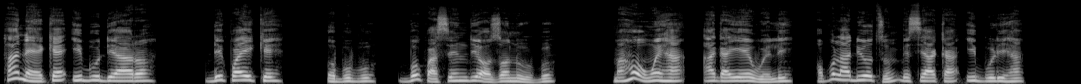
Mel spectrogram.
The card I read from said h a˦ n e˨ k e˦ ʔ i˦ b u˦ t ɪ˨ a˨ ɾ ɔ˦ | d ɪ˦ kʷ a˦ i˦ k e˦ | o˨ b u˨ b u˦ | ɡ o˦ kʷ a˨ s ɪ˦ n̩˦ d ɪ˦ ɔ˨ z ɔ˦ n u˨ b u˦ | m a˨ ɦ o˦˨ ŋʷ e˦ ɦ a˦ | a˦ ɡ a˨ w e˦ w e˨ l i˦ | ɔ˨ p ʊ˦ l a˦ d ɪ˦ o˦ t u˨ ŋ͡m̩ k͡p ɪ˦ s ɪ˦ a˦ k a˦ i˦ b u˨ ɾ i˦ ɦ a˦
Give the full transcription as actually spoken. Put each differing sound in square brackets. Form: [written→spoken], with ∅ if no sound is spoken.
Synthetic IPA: h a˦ n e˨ k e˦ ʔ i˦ b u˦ [t→d] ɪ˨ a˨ ɾ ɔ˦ | d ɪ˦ kʷ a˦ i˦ k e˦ | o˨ b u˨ b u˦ | [ɡ→b] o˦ kʷ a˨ s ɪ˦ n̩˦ d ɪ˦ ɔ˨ z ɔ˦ n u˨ b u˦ | m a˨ ɦ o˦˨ ŋʷ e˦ ɦ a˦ | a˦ ɡ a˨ [w→ɣ] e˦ w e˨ l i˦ | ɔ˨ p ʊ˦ l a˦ d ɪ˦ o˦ t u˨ ŋ͡m̩ k͡p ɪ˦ s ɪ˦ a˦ k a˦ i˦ b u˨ ɾ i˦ ɦ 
